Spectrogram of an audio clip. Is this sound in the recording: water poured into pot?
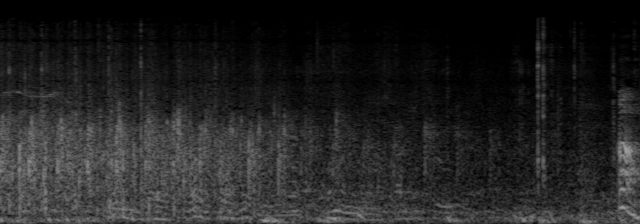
no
